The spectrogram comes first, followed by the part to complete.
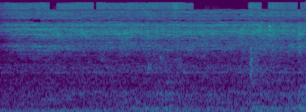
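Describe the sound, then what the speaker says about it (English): A sink sprayer rinses a basin with a steady, close, full-bodied rush of water that runs without pause and with no talking. "Take the sprayer, just rinse it all down."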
